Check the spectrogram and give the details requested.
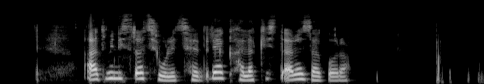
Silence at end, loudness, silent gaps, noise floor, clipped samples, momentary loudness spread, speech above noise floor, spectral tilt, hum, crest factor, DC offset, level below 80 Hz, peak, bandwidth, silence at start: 0.45 s; -20 LUFS; none; -72 dBFS; under 0.1%; 20 LU; 53 dB; -4.5 dB/octave; none; 20 dB; under 0.1%; -70 dBFS; 0 dBFS; 11 kHz; 0.85 s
